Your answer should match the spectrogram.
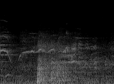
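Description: Children's high-pitched voices calling and squealing at play, with a louder shrill cry just before halfway.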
